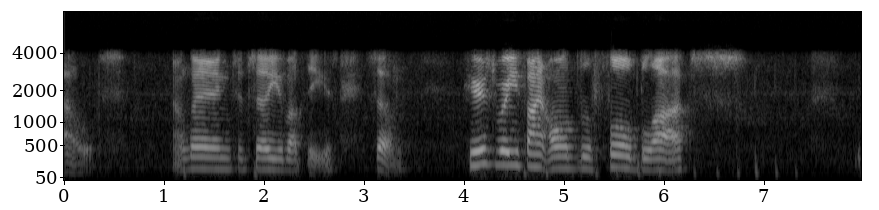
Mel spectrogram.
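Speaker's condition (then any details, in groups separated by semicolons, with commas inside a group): No condition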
